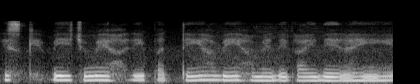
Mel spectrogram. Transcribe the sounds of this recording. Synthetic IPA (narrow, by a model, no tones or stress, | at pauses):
ɪskebiːt͡ʃmẽɦɐɾipət̪ːijãbʱiɦɐmẽd̪ɪkʰaːid̪eːɾɐɦiɦɛ̃ː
